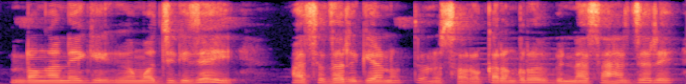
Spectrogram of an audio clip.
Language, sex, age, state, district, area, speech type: Odia, female, 45-60, Odisha, Jajpur, rural, spontaneous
